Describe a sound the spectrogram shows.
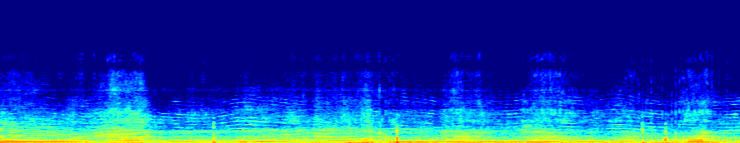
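A small propeller plane's engine drones overhead, its pitch rising and falling as it manoeuvres.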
